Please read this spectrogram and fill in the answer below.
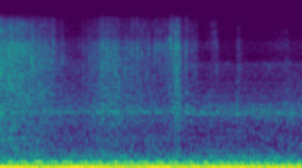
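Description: Clear plastic wrapping crinkling as a hand presses into it, most strongly in the first second or so, over a steady low hum.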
